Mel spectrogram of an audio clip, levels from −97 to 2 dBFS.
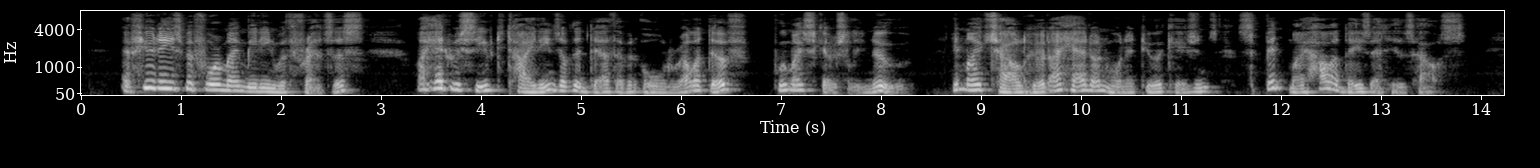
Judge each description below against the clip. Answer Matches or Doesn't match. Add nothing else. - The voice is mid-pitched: Matches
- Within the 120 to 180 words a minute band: Matches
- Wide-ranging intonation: Matches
